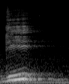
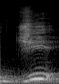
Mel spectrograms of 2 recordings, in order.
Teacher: Então, Di e Di são duas coisas diferentes. Di é dental, Di é palatal. A mesma coisa, Ti é dental e Ti é palatal.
